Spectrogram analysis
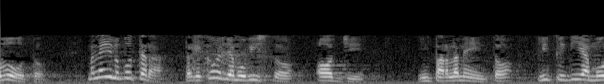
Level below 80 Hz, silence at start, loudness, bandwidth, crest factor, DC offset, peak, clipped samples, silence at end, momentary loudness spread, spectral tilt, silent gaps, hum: -54 dBFS; 0 s; -20 LUFS; 4.1 kHz; 18 dB; 0.5%; -2 dBFS; under 0.1%; 0 s; 12 LU; -10.5 dB/octave; none; none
